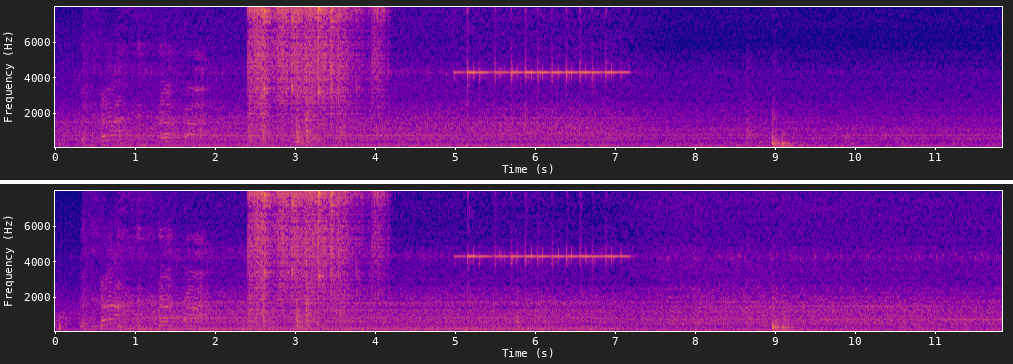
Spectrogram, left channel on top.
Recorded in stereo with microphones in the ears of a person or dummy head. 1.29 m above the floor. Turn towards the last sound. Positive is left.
turn(degrees=40)  # may be behind; listen again after turning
